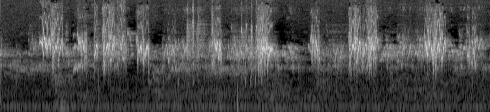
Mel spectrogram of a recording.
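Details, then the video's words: Budgie in good spirits, chirping busily: dense scratchy warbling broken by loud squeaky peaks several times a second, rising and falling in volume, faint hum below. "Happy budgie chirping sound"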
